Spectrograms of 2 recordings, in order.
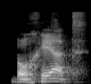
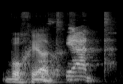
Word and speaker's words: Bogeat: Bogueat, ¿está bien pronunciado tu apellido? Bogeat. Bogeat. Okay. Sí, sí, pero bueno, estoy acostumbrado. Es un apellido francés y entonces se puede se puede desvirtuar.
